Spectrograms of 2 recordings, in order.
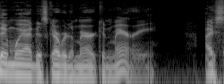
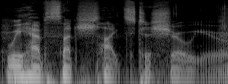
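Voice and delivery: sinister villain quote; 5 semitones lower, 6 dB quieter, slower than usual. Pretend. Quoting horror villain line.

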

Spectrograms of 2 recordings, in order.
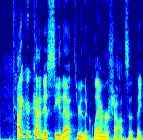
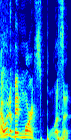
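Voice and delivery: a lightly voiced, higher mock-prim tone; odd put-on voice; 8 semitones higher than usual. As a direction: slip into a sudden put-on character voice, pitched up. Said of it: "I don't know where that voice is coming from".

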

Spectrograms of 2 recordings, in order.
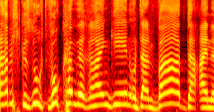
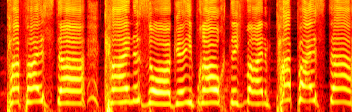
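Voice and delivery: higher, louder mock-heroic call; dad calling over the ride noise; Papa ist da, loud and high; reassuring call; 7 semitones higher, 5 dB louder than usual. Dad calling to crying kids.

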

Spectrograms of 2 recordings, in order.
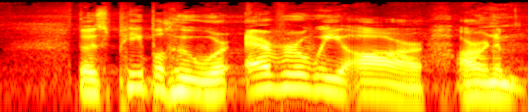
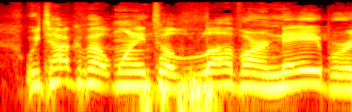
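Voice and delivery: usual speaking voice

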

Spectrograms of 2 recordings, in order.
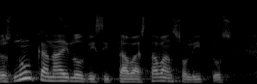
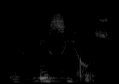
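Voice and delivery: whispered confession; 3 semitones lower, 16 dB quieter than usual. Retold or imitated. Confessing abandoning her children.

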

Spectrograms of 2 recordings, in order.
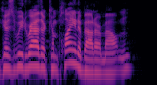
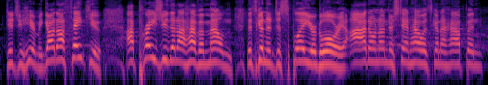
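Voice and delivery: raised, loud, emphatic thanks to God; fervent prayer; 3 semitones higher, 6 dB louder than usual. Acted. Preacher models thanking God for a mountain, fervent. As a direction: pray it out with force.

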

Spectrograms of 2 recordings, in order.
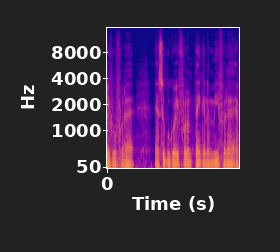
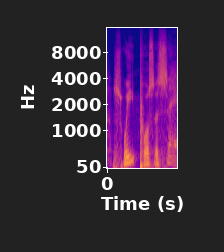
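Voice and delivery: imitating [name]; 4 semitones higher, much slower than usual. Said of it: "what's [name] do?".

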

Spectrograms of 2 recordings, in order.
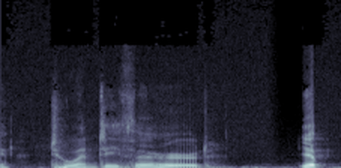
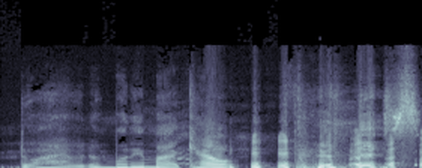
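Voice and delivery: high, worried inner voice; high anxious voice; 12 semitones higher than usual. Retold or imitated. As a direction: fret high-pitched over the bill. Anxious inner thought quoted.

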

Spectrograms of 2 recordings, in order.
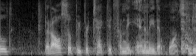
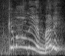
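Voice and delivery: mock welcome. Inviting the devil into home.

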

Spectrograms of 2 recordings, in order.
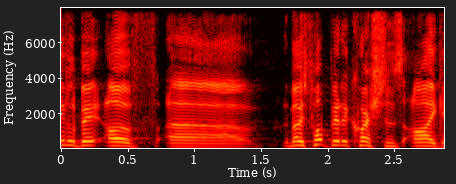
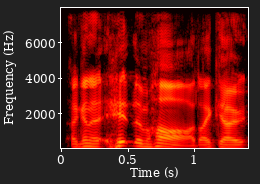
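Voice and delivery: usual speaking voice

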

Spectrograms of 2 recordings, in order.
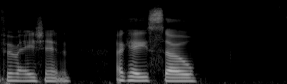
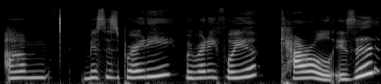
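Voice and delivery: high, louder sing-song receptionist voice; spa receptionist voice; 11 semitones higher, 6 dB louder than usual. Retold or imitated. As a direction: chirp it like an eager receptionist. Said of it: "so she goes".

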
